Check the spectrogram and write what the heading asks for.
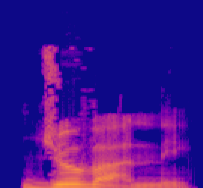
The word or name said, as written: giovanni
